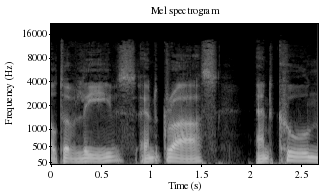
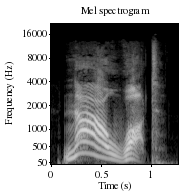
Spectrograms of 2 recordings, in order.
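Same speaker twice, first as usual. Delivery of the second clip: louder, higher exasperated demand; irritated shout; 11 semitones higher, 9 dB louder than usual. Acted. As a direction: bark at her, fed up. Almost ready to kill Luna.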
